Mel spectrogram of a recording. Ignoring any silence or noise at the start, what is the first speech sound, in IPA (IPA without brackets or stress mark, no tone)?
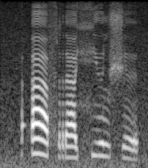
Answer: ʔ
